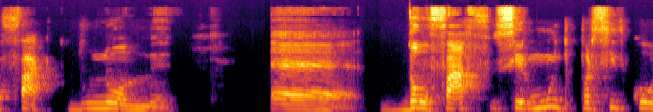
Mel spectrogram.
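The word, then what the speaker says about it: Dompfaff: por vezes também é conhecido pelo nome de Dom Pfaff. Dom Pfaff, como é que isto se escreve? D-O-M-P-F, F de Faro, A-F-F. Portanto, Dom Pfaff.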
